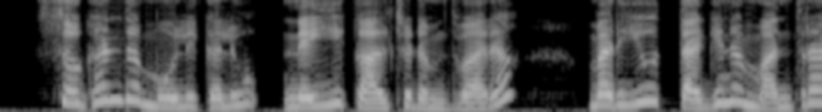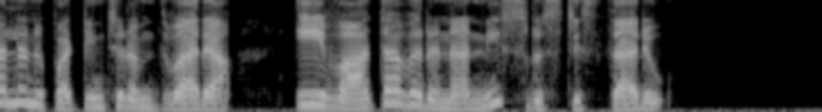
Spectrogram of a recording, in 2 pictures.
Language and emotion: Telugu, neutral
